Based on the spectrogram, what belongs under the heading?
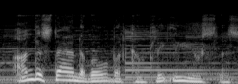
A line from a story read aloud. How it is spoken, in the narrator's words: Weiser said cheerfully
